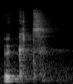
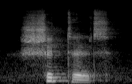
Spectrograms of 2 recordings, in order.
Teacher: And there we have that open U umlaut sound.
